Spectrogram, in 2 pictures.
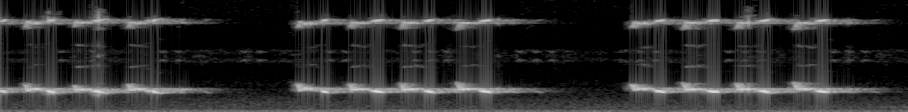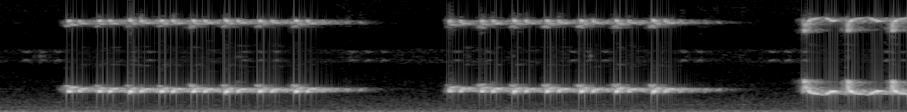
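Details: Northern mockingbird song made of short chattering phrases, each a run of four or five rapid notes, repeated with brief pauses and shifting slightly between repeats.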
